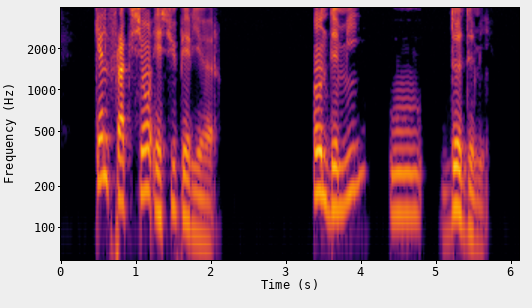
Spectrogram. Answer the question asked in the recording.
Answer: Deux demi est supérieur à un demi, car le numérateur 2 est supérieur au numérateur 1.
